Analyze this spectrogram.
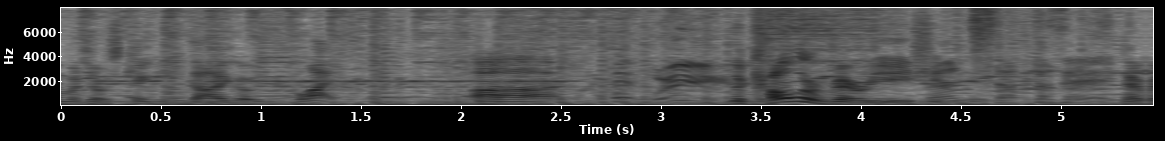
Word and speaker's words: Daigo: It is Daigo, D-A-I-G-O, and Daigo, which, if you're of Italian descent, that is not a complimentary epithet.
